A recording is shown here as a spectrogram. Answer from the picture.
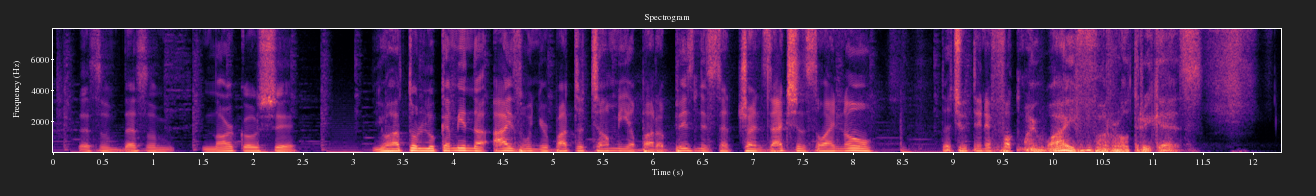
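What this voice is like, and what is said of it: Put-on foreign accent. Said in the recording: “That was a good accent, right? ... I don't know where it belonged ... It was an accent.”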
